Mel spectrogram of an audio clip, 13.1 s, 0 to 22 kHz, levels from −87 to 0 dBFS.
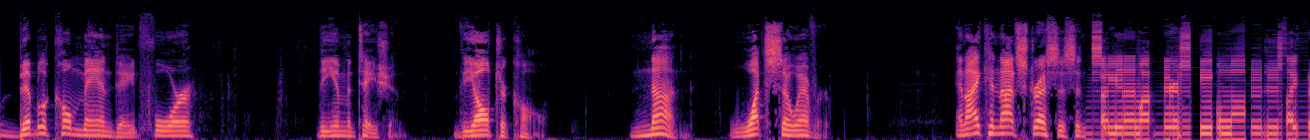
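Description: A speech clip that goes robotic right at the end: from about 10.85 s through to the finish at 13.10 s you get robotic sound from repeated short buffers, with the speech collapsing into a rigid metallic buzz pitched at 188 Hz. Essentially the whole stretch is repeated material. The likely cause is audio arriving too slowly, so the playback side keeps looping a tiny chunk, which fits a buffer of roughly 5 ms, while the real audio gets skipped.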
